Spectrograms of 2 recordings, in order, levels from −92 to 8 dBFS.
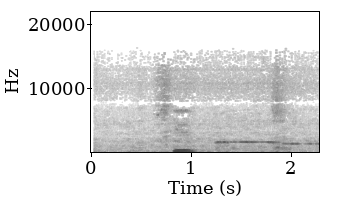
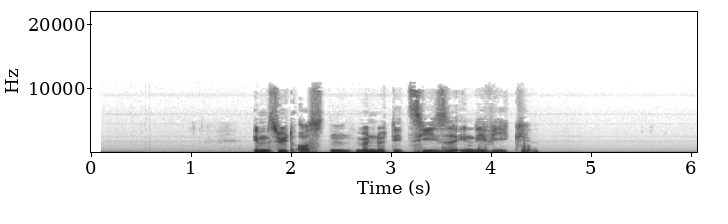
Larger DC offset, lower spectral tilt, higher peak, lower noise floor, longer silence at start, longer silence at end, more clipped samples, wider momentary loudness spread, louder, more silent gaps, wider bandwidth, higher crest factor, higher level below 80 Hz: neither; about the same, -5.5 dB/octave vs -5.5 dB/octave; second, -16 dBFS vs -2 dBFS; about the same, -52 dBFS vs -54 dBFS; second, 0.05 s vs 1.65 s; second, 0 s vs 1.6 s; neither; first, 23 LU vs 9 LU; second, -32 LUFS vs -19 LUFS; neither; first, 16.5 kHz vs 10.5 kHz; about the same, 18 dB vs 20 dB; second, -68 dBFS vs -40 dBFS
